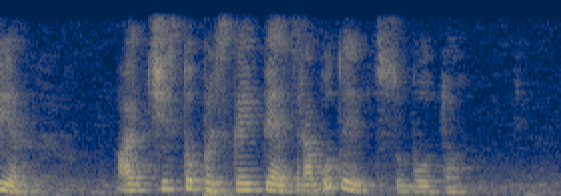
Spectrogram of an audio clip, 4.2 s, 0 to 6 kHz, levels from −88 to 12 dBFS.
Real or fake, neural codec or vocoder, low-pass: real; none; 5.4 kHz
